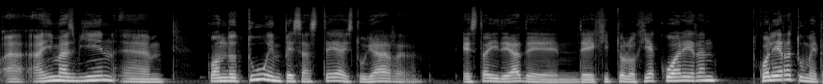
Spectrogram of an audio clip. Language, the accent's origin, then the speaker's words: Spanish; France; Yo siendo francés, pues estamos muy acostumbrados a ver egiptólogos franceses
